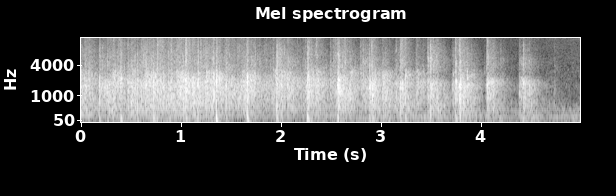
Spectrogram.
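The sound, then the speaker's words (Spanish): An audience at a bilingual Spanish-English sermon breaks into strong, sustained applause, dense overlapping clapping with sharp individual claps standing out, staying loud before thinning slightly toward the end. “Denle ese fuerte Give a aplauso, strong déselo fuerte, déselo lo fuerte.”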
